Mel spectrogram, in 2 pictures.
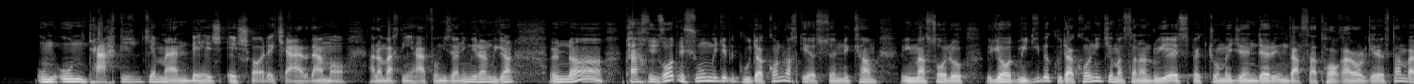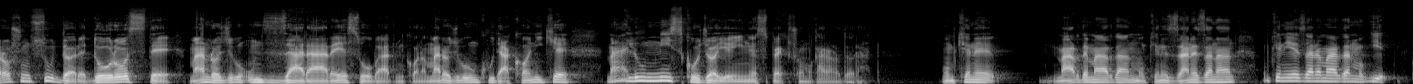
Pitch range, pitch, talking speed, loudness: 90-120 Hz, 100 Hz, 170 wpm, -18 LUFS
